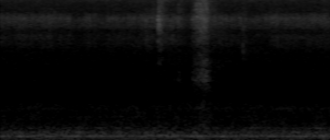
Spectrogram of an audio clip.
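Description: Low steady background hum, with two brief faint scratchy sounds just past the middle.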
